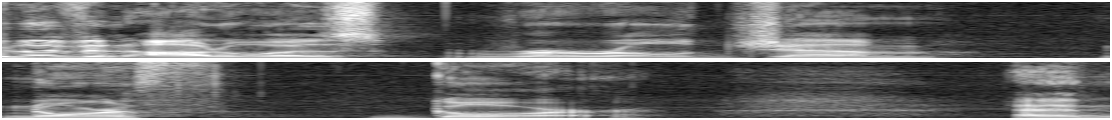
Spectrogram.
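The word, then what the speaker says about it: North Gower: We live in Ottawa's rural gem, North Gore. And that's pronounced gore, like gore in a movie.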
